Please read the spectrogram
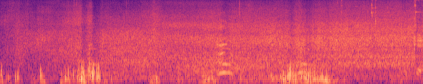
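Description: Steady hiss of wind, with a few handling knocks in the first second and short snatches of voices.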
